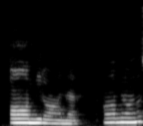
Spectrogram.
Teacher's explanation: Amirə sözündə baxın belə olur. Yəni həm A uzanır birinci hecadakı A, həm də ki, üçüncü hecadakı A uzanır. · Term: uzanma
